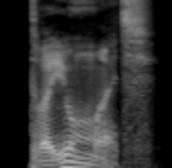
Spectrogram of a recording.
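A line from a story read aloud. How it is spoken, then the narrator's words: Quiet swearing. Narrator (Russian): негромко выругался Клим Орлов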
